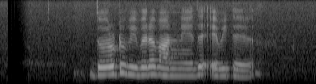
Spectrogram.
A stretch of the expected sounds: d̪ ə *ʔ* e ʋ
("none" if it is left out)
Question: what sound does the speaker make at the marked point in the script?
ʔ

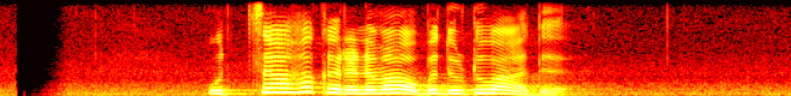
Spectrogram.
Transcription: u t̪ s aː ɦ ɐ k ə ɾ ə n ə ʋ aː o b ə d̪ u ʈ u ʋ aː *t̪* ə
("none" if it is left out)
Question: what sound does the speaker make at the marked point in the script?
d̪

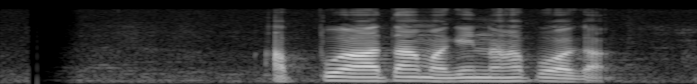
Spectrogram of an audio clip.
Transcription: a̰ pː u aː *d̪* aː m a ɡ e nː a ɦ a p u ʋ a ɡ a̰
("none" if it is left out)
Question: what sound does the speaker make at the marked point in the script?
t̪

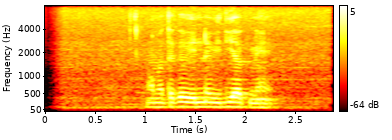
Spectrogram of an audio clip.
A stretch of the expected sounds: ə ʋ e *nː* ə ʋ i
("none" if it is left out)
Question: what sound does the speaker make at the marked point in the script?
nː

